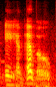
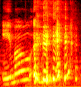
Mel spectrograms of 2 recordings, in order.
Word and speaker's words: Amo: Amo not Mo like amm o but it's still is pronounced ammo like ammunition but since it's spelled wrong a lot of people go Amo so obviously I'm kind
